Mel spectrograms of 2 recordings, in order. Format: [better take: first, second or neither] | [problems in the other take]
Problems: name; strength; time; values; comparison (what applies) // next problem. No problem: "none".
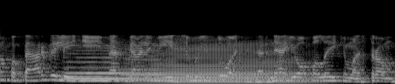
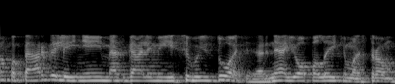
second | background sound (Wind instrument, woodwind instrument); 1 dB below the speech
